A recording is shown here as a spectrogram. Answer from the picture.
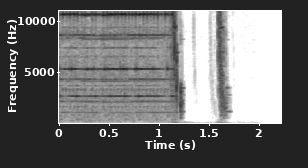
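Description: Cartoon alarm clock ringing: a steady, high metallic ring that cuts off sharply a little past halfway, followed by a brief blip and then silence.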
